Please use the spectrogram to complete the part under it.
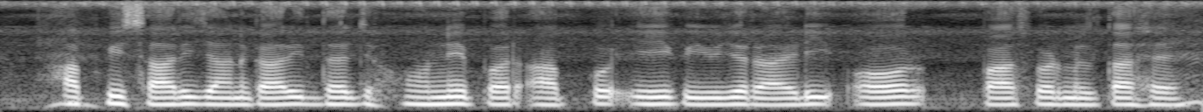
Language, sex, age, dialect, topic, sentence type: Hindi, male, 25-30, Kanauji Braj Bhasha, banking, statement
